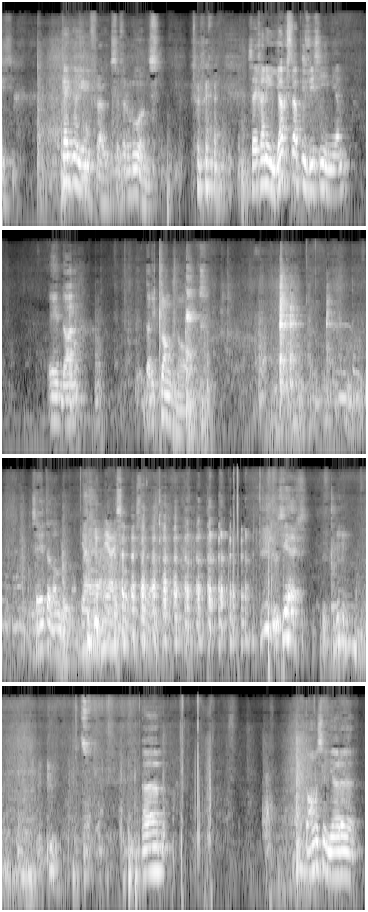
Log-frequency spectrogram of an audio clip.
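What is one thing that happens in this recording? An elderly man talks with animation close by.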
